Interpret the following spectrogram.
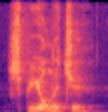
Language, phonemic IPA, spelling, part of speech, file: Dutch, /spiˈjɔnəcə/, spionnetje, noun, Nl-spionnetje.ogg
- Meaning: 1. diminutive of spion 2. gossip mirror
